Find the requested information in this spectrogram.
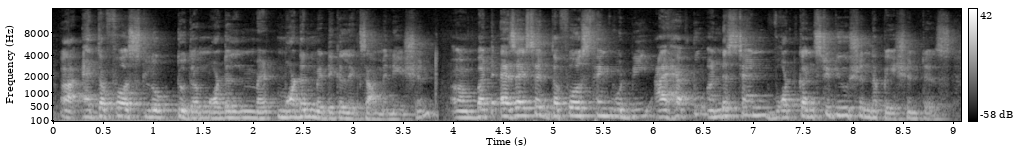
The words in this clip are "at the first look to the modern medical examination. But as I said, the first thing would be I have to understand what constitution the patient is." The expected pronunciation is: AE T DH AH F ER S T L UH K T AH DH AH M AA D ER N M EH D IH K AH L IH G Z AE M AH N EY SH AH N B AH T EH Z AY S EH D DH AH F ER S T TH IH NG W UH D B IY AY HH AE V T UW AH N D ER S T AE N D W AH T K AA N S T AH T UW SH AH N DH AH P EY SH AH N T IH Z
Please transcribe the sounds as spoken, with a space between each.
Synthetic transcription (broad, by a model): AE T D AH F ER S T L UH K T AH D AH M AA D ER N M EH D IH K AH L IH G Z AE M AH N EY SH AH N B AH T EH Z AY S EH D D AH F ER S T T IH NG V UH D B IY AY HH AE V T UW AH N D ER S T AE N D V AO T K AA N S T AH T UW SH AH N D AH P EY SH AH N T IH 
